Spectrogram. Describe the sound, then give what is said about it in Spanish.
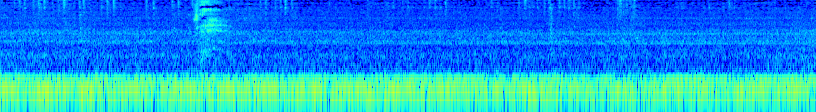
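Government trucks drive by with a steady low engine rumble that stays even throughout. “Esperen, chicos, miren. Son camiones del gobierno.”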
